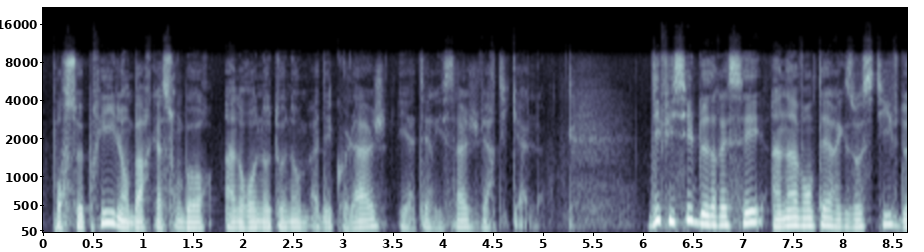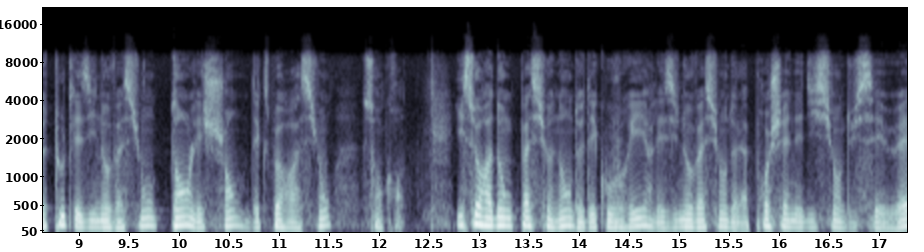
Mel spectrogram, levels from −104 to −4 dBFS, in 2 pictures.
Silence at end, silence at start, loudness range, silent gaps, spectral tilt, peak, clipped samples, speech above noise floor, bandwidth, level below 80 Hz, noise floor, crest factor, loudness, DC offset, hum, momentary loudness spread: 0 s; 0.1 s; 6 LU; none; -6.5 dB/octave; -4 dBFS; under 0.1%; 33 dB; 9.8 kHz; -50 dBFS; -51 dBFS; 16 dB; -19 LUFS; under 0.1%; none; 13 LU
